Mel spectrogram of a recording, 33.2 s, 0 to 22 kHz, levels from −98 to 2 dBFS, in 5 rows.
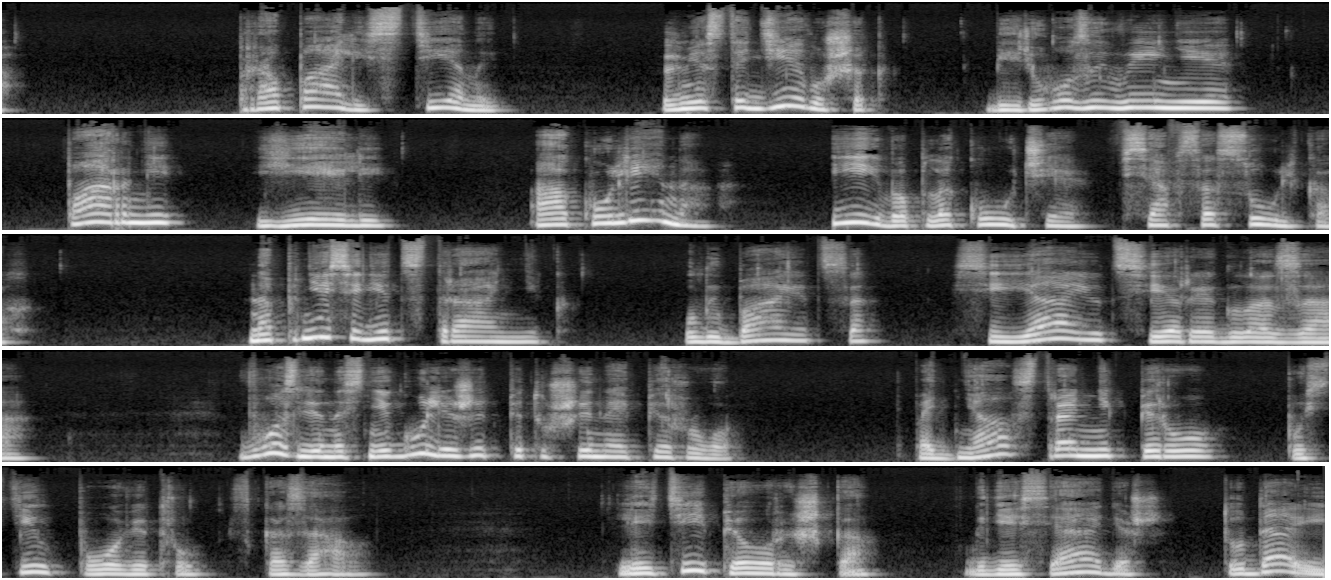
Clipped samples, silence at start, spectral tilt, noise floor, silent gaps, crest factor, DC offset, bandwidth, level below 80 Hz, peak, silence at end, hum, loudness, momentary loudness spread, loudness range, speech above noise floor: under 0.1%; 0 s; -5.5 dB/octave; -65 dBFS; none; 14 dB; under 0.1%; 18.5 kHz; -58 dBFS; -2 dBFS; 0 s; none; -14 LUFS; 13 LU; 4 LU; 52 dB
